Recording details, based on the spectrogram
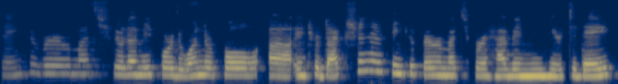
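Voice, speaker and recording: A woman's voice: fairly high pitch, darkish tone. A young woman from Morocco, a youth leader and trainer, gives an online workshop presentation with some small hesitations. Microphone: video call. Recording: slightly dull, lo-fi video call audio.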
